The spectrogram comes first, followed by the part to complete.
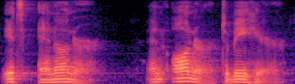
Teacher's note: It's an H, but it's silent. So the sound of honest or honor or honorable is the sound of a vowel, although the word starts with a consonant.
